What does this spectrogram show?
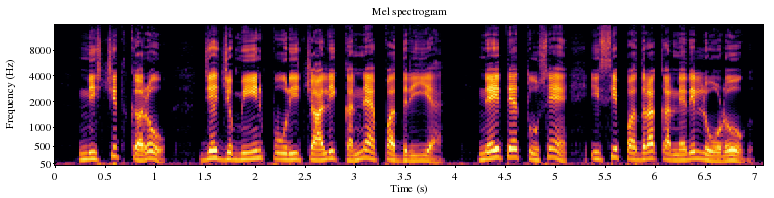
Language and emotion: Dogri, neutral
